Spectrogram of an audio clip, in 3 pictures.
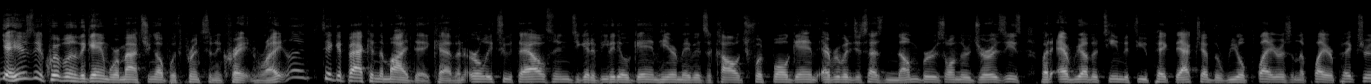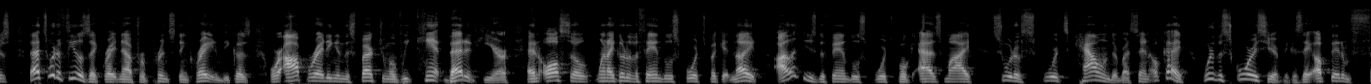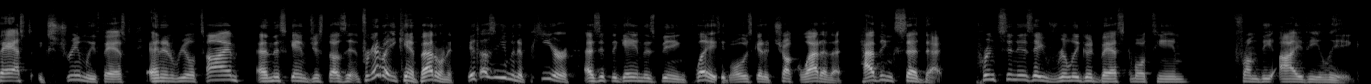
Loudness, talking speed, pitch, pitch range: -31 LUFS, 255 wpm, 130 Hz, 115-155 Hz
